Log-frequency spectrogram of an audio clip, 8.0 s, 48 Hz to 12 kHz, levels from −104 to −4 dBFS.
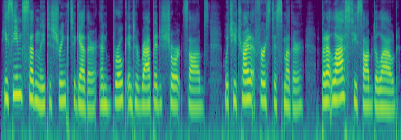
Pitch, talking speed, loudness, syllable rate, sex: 205 Hz, 185 wpm, -20 LUFS, 5.0 syllables/s, female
